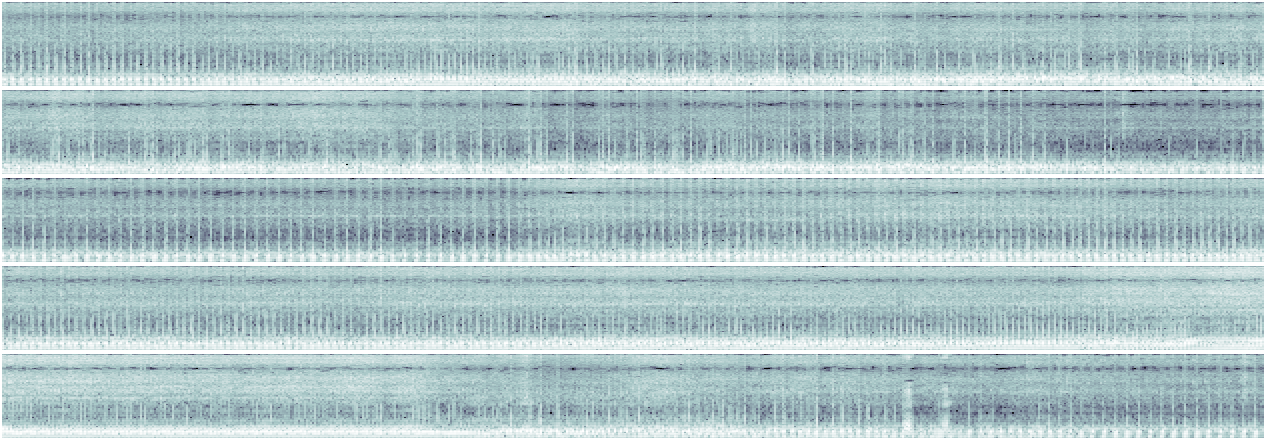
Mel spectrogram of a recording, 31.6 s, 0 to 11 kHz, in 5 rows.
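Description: Honda Rancher 420AT ATV's single-cylinder four-stroke engine running as the quad is ridden, its note rising and falling with the throttle. About 25 seconds in it revs up steeply, holds for a couple of seconds and drops back.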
